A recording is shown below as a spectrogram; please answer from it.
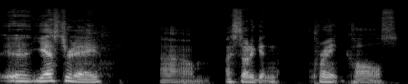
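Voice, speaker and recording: Gravelly man talking loosely to camera. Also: on the low side, lively intonation, slow pace, no echo. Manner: loose and conversational, many ums and restarts. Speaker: political candidate. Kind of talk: direct-to-camera campaign vlog.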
